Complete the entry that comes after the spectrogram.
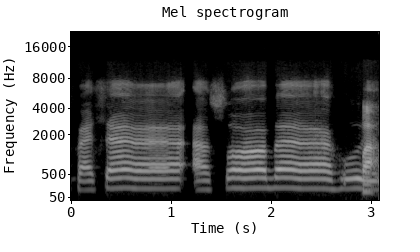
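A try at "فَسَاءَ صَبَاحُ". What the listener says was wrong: fasa asoba. Soalnya pendek.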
